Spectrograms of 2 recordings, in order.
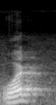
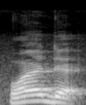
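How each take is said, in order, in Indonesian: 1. d akhir dihentikan datar, tanpa pantulan. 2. d akhir dilepas dengan pantulan bergema. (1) "bukan wad" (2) "Ada qalqalahnya"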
